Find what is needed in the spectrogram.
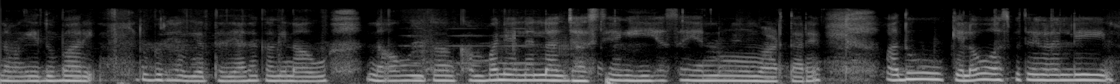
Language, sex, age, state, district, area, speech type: Kannada, female, 18-30, Karnataka, Dakshina Kannada, rural, spontaneous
